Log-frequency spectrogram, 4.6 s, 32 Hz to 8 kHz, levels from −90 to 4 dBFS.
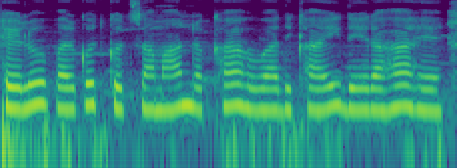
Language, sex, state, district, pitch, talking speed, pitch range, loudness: Hindi, female, Uttar Pradesh, Lucknow, 225 Hz, 145 wpm, 215-245 Hz, -17 LUFS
